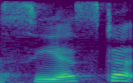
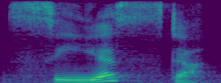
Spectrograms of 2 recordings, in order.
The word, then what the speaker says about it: siesta: pronunciation is Siesta esta so it's more of a t sound Siesta one more time Siesta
